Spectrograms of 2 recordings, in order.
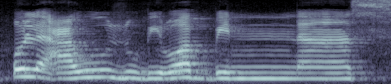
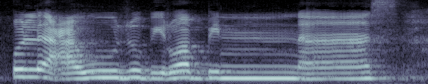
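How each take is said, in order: Both takes have the same delivery.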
